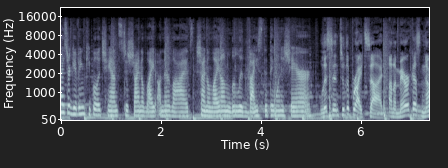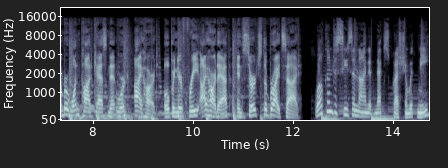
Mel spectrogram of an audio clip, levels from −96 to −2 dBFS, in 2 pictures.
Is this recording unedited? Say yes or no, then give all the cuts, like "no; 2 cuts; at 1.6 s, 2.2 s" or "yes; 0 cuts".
no; 1 cut; at 12.2 s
